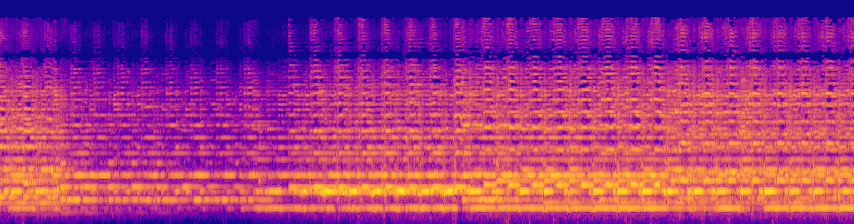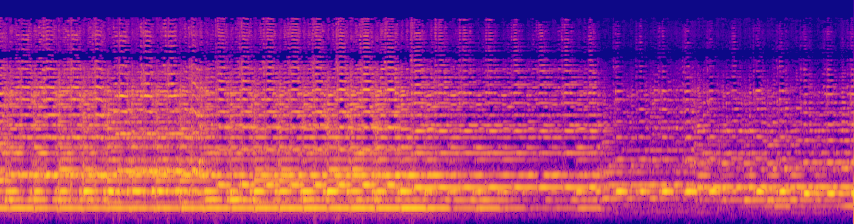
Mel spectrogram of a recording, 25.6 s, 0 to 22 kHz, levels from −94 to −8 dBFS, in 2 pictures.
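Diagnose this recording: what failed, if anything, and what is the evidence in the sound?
Nothing in the recording points to a failure at any stage of the chain. There is no audible evidence of a problem to trace, so no diagnosis is needed.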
